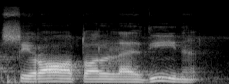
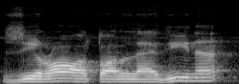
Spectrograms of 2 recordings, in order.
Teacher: Maka ini adalah usul yang pertama tentang permasalahan shad dibaca ismam. Jadi sirato menjadi zirato, dan asdaku menjadi azdaku.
